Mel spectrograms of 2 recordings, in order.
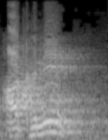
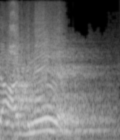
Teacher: The G is pronounced there as Kha.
